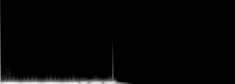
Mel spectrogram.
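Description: Dry reese bass from the Serum synth, with its effects bypassed, playing one very low note for just over a second before cutting off abruptly. The patch is two sine-wave oscillators, one slightly detuned, so the note's volume wavers.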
